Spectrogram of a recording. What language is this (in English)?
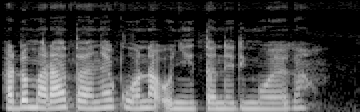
Kikuyu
